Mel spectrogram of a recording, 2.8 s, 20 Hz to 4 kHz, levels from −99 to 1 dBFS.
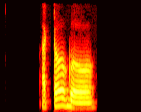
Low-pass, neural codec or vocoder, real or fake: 3.6 kHz; none; real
